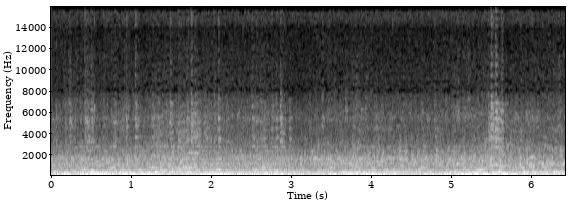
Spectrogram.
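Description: A Detroit Diesel 453 engine idles slowly and unevenly, a steady low rumble with a loose rhythmic chug that holds at moderate loudness throughout, with no throttle applied.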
